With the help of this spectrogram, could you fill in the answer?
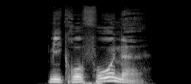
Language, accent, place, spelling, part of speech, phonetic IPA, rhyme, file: German, Germany, Berlin, Mikrofone, noun, [mikʁoˈfoːnə], -oːnə, De-Mikrofone.ogg
- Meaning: nominative/accusative/genitive plural of Mikrofon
